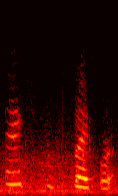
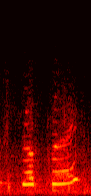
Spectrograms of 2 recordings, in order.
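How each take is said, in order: First: It is called out weakly, without pep. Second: It is called out with more pep.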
